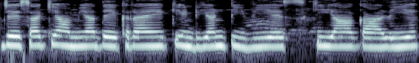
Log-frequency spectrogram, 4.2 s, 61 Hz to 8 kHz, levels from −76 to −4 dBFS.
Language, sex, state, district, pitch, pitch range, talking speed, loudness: Hindi, female, Maharashtra, Chandrapur, 230 Hz, 220-235 Hz, 200 wpm, -15 LUFS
